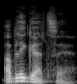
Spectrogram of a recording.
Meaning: bond, debenture
- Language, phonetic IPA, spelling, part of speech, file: Russian, [ɐblʲɪˈɡat͡sɨjə], облигация, noun, Ru-облигация.ogg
